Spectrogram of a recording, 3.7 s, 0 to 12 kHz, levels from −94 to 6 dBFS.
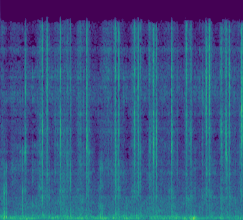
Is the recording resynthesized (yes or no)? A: yes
